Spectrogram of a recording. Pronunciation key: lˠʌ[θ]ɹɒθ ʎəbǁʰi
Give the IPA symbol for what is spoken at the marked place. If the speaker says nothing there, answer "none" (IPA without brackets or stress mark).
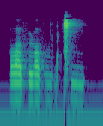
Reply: θ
